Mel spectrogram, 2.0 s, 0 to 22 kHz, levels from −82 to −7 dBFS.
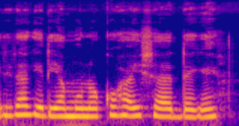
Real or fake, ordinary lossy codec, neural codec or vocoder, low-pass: real; none; none; none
